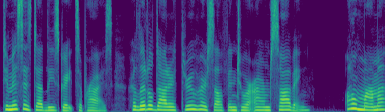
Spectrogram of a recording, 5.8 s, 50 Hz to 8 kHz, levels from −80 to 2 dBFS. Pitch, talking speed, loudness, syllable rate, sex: 230 Hz, 165 wpm, -16 LUFS, 5.1 syllables/s, female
